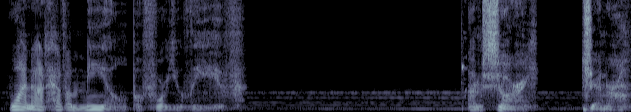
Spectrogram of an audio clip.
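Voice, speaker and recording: Low-pitched, courteous, wry game healer. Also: male voice, pushed and bright, slightly rough, full character voice. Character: calm, wry, courteous male healer and strategist who loves spicy food. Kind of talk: scripted video game character voice lines.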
